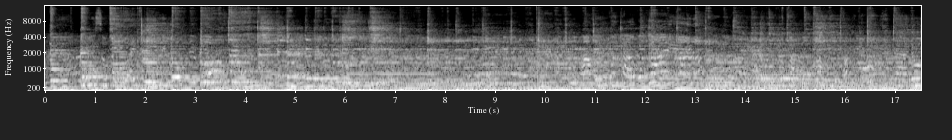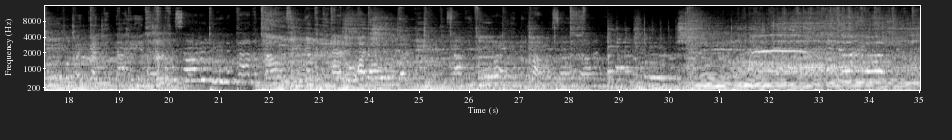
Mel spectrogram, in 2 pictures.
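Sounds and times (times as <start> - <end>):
woman singing: 0.0 - 5.0, 10.3 - 29.6, 30.3 - 35.0
rock band playing: 0.0 - 35.0
crowd whooping: 30.4 - 35.0.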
